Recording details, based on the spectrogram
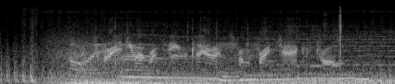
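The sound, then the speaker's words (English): A loud, steady helicopter engine drone fills the cabin, a continuous low rumble throughout, as the helicopter flies high above farmland, while a man sings or hums a wavering tune to himself over the noise. “High above farmland, … claws his way up through a hatch in the floor of the helicopter, a tight squeeze with his rucksack on.”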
